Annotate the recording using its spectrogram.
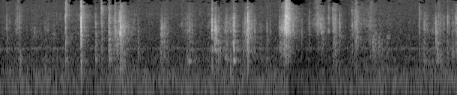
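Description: Small cardboard gift box being opened and handled: a run of sharp clicks and taps with light rustling, the sharpest about four seconds in.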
